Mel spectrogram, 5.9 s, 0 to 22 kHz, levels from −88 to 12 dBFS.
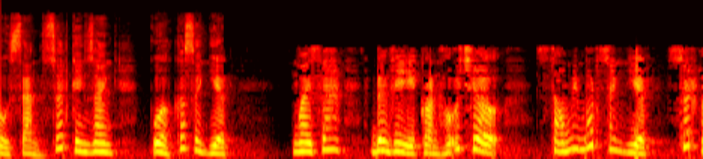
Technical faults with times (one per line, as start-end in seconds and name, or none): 1.86-5.86 adaptive stream at a lower bitrate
